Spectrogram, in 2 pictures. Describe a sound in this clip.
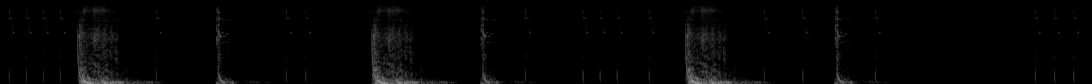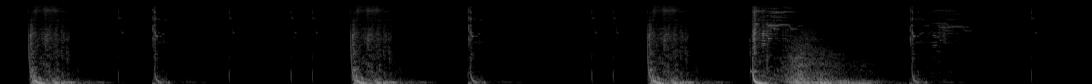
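Whooshing swoosh sounds sweep as menu pages change.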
